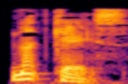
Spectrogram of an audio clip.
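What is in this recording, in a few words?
"nutcase", American English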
